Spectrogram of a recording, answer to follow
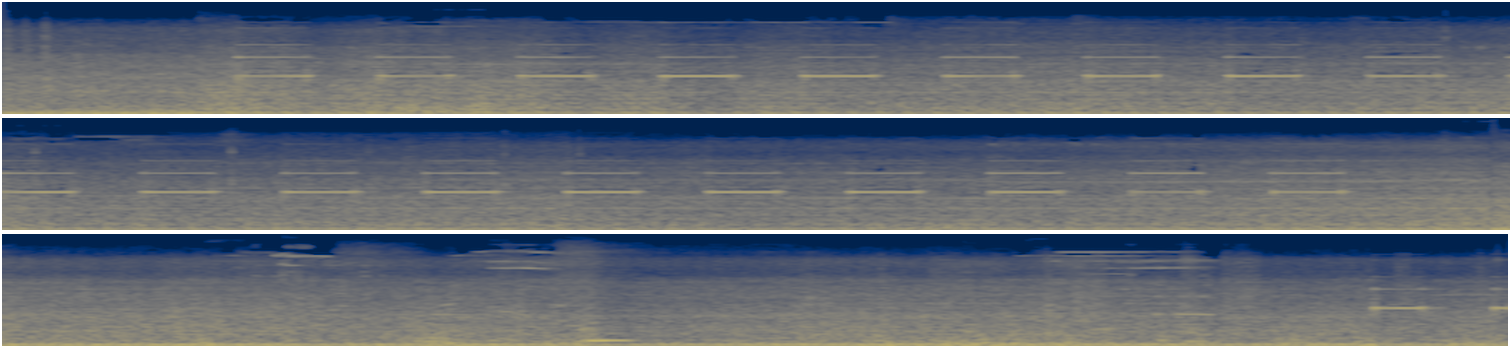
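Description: Heavy military diesel engine running steadily under a high electronic backup alarm beeping about one and a half times a second. The beeping stops about two-thirds of the way through, the engine grows a little louder, and the beeping returns at the very end.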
